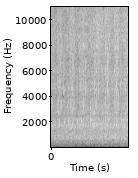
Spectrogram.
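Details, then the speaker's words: Steam launch with Cheddar Proteus 4.5 cc Maudsley reversing engine; engine-driven feed pump sits above waterline and struggles to prime, fed by siphon from a water bottle; bypass valve opened, water spitting with continuous sputtering hiss, no knocks; engine running normally. "ça crache mais je ne sais pas si cet effet va continuer lorsque le niveau aura baissé"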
